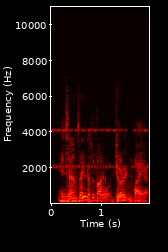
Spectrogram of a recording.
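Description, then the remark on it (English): A fire alarm emits a steady, piercing high-pitched tone that holds unbroken for the full two seconds, sitting beneath a person talking loudly and continuously in the foreground. “It sounds like a fire alarm is going off.”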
